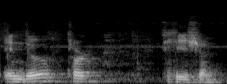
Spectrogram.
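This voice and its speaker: A young Indonesian man with a clear Indonesian accent, speaking English as a second language. He talks slowly and haltingly, pausing often to find the next word. His voice sits at an average pitch for a man. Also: a little mellow, lo-fi sound, a little hiss or hum. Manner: halting, searching for English words. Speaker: student presenter. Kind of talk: class presentation.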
